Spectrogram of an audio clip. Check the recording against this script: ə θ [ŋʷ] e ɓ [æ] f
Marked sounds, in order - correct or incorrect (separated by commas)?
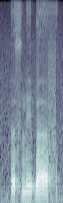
incorrect, incorrect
